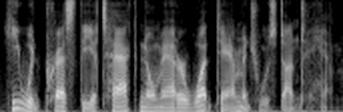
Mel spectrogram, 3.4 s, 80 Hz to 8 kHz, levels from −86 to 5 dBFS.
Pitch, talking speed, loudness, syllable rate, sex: 95 Hz, 225 wpm, -19 LUFS, 5.3 syllables/s, male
